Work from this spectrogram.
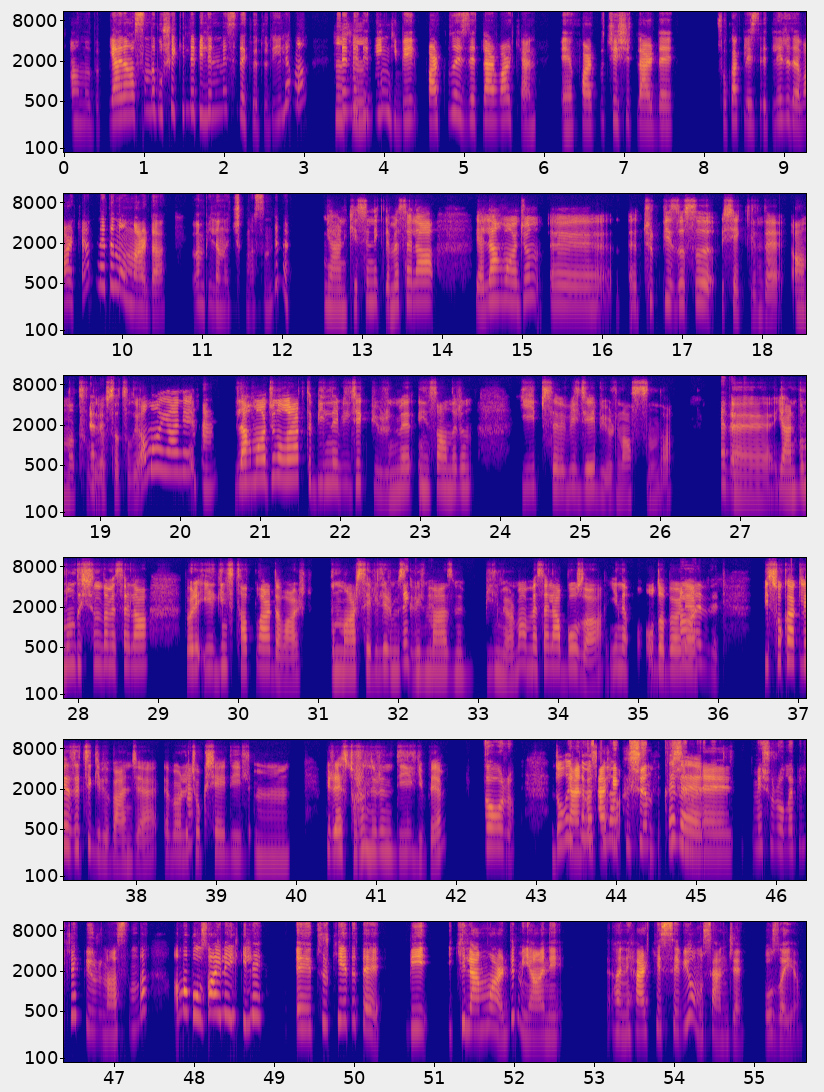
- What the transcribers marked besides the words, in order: other background noise; laughing while speaking: "restoran"
- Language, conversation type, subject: Turkish, podcast, Sokak lezzetleri senin için ne ifade ediyor?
